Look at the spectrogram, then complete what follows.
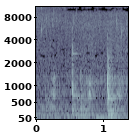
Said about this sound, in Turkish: Soğanları birkaç tur çevirdikten sonra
